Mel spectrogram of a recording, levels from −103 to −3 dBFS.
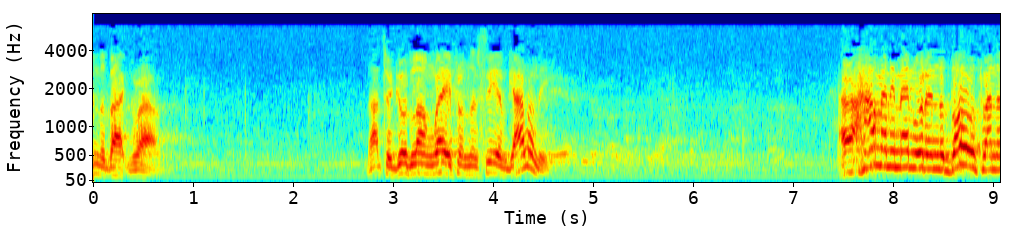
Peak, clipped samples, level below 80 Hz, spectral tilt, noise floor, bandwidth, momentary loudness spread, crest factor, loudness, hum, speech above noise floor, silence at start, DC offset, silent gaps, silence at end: -2 dBFS; under 0.1%; -74 dBFS; -6.5 dB/octave; -47 dBFS; 6.4 kHz; 15 LU; 16 dB; -15 LUFS; none; 32 dB; 0 s; under 0.1%; none; 0 s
